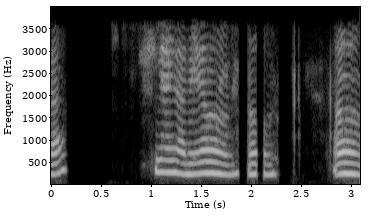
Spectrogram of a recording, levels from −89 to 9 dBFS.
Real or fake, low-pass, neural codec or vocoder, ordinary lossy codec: fake; 3.6 kHz; codec, 16 kHz, 4 kbps, FreqCodec, smaller model; none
